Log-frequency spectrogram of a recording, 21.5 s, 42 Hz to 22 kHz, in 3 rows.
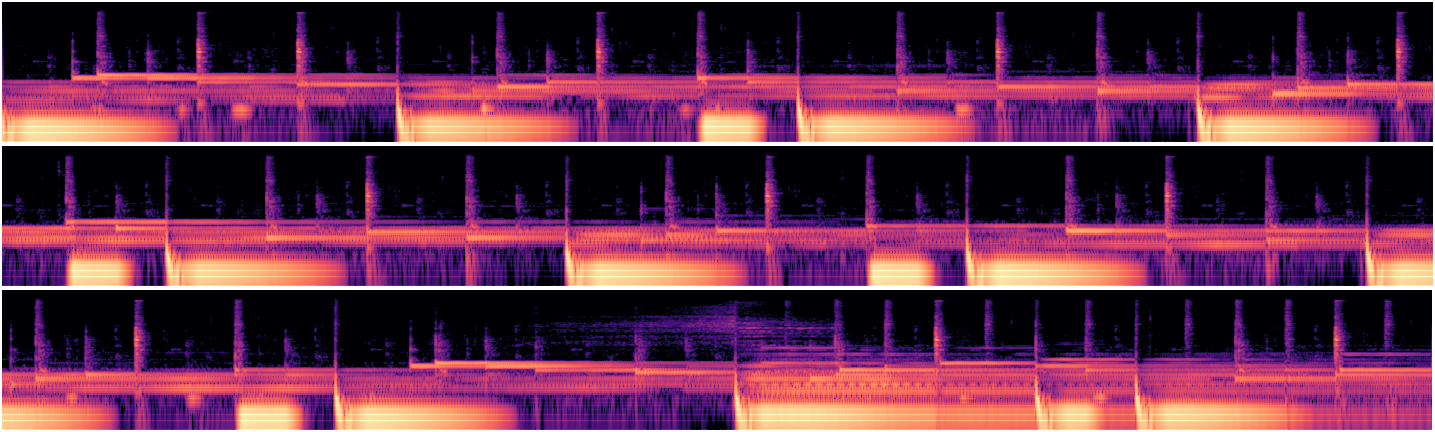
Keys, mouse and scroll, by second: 0.7 middle click, 2.1 2, 3.0 middle click, 3.4 shift+middle click, 4.6 shift+middle click, 5.9 alt+click, 7.9 ctrl+click, 9.2 ctrl+click, 10.5 ctrl+click, 11.2 ctrl+click, 11.8 ctrl+click, 12.1 middle click, 12.6 ctrl+e, 13.7 ctrl+e, 14.5 middle click, 15.1 shift+middle click, 16.9 alt+click, 18.2 shift+middle click, 18.8 middle click, 19.3 shift+middle click, 20.8 ctrl+click.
